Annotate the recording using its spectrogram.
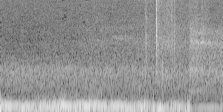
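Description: Wind buffeting the microphone: an uneven low rumble, with a short click about one and a half seconds in. The rumble drops off suddenly just before the end.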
